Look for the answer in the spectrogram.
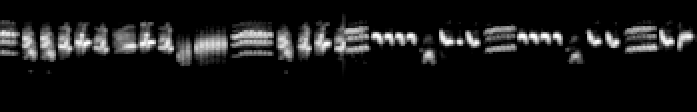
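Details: Skylark in forest habitat pouring out song: rattling buzzy trills and harmonic notes interspersed with quick twittering phrases, continuous and uninterrupted, heard cleanly without background sounds.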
